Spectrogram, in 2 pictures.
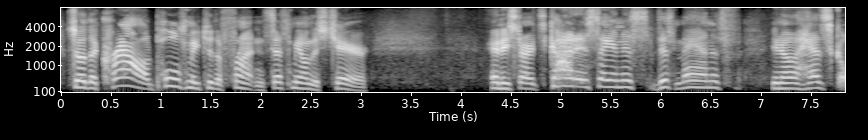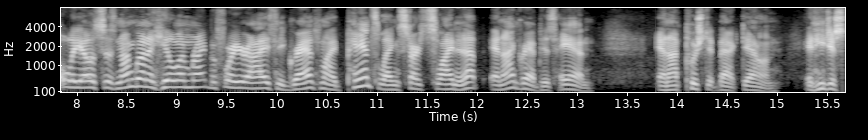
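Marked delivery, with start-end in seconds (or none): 4.9-10.0 raised-pitch showman preacher; lightly mocked revival proclamation; imitated faith healer. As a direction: announce a miracle to the crowd, mimicking the healer. Quoting healer addressing the crowd.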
